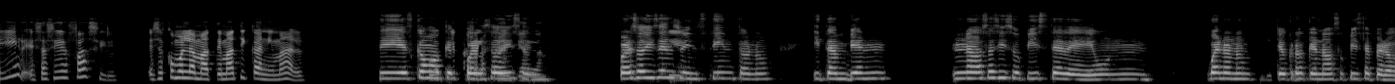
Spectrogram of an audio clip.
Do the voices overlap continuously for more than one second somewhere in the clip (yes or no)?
yes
